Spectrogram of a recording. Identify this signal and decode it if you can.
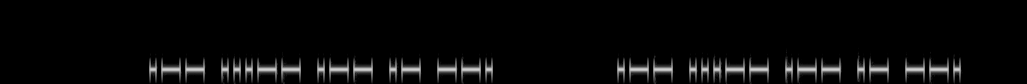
Morse code, heard as a keyed tone, about 20 wpm, 700 Hz. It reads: W3WAG W3WAG
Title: USA Call Signs - 5 Characters - Repeated 2x - 20wpm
